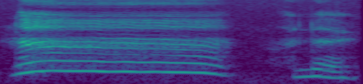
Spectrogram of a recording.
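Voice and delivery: gasping high mock shock. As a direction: gasp as if scandalised. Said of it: "shocking stuff".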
